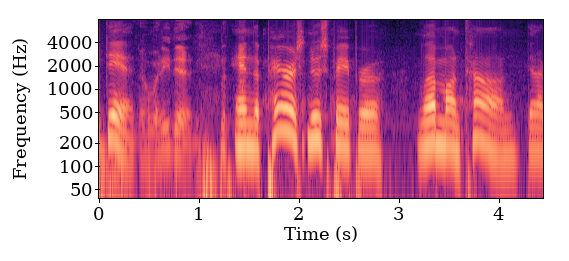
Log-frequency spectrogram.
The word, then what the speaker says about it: Le Matin: And the Paris newspaper, Le Matin, did I pronounce that right? Le Matin, yes.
